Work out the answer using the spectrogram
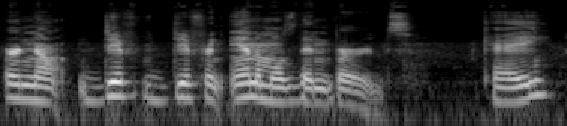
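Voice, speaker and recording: With a fairly low, somewhat bright voice, a woman teacher takes her time reading a picture book to children. She is inquisitive, prompting her young listeners with casual questions as the story goes on.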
